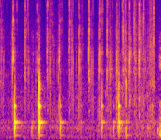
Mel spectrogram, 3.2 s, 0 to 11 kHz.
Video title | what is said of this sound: 2JZ-GTE VVTi Wiring & running - Knocking LS1 removal and disassembly Nissan S14 Drift car build! | hear it sloshing around a little bit and the other one back here is a little Loose as well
